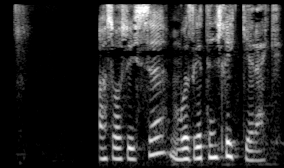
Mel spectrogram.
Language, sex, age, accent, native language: Uzbek, female, 18-24, Jizzax, Uzbek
